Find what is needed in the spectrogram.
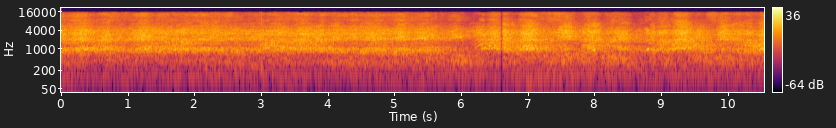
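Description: Large crowd of students in bleachers shouting and cheering together, swelling louder about six and a half seconds in.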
